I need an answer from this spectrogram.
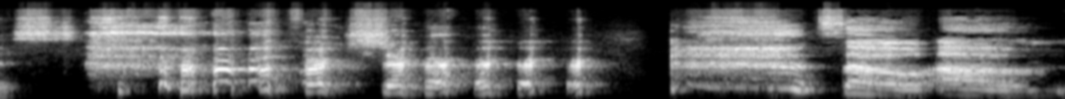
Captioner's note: laughter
